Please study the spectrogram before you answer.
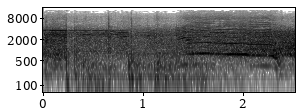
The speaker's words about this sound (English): The explosion scattered records high into the air and left a crater in center field.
